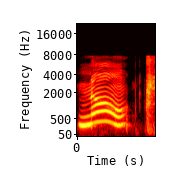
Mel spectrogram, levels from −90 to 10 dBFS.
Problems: background sounds at intervals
